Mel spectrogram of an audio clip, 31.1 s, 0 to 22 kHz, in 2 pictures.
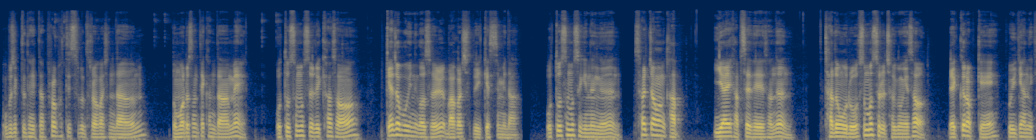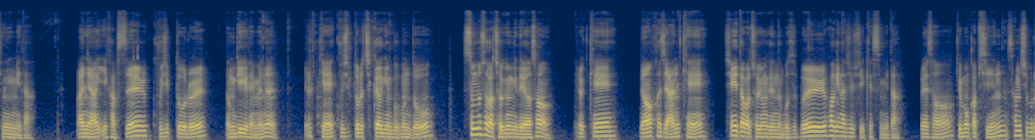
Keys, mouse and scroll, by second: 0.8 click, 2.3-4.1 drag, 16.1-19.6 drag, 19.6-20.2 middle drag, 20.2-20.7 scroll up 2, 20.9 shift+middle click, 22.5-23.5 scroll down 2, 26.8-27.4 scroll up 2, 27.4 middle click, 28.1 middle click, 28.9 scroll up 1, 30.3 shift+middle click.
